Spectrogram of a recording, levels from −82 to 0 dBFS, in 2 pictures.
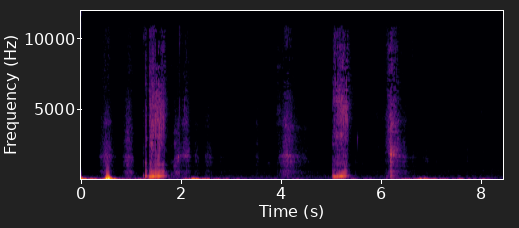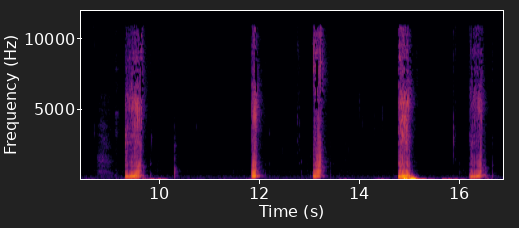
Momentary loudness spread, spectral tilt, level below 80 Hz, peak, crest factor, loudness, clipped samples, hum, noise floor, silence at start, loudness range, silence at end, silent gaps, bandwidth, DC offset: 27 LU; -6 dB/octave; -30 dBFS; 0 dBFS; 26 dB; -28 LUFS; under 0.1%; none; -70 dBFS; 0 s; 20 LU; 0.45 s; none; 11 kHz; under 0.1%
